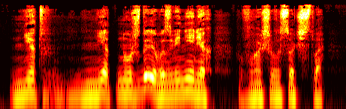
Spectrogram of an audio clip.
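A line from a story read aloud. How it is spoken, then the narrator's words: Stammering. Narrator (Russian): запинаясь, сказал Саймон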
